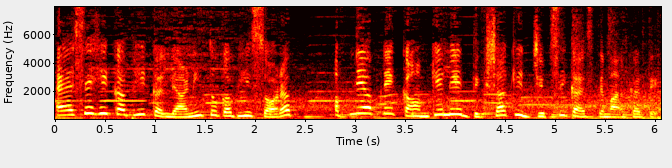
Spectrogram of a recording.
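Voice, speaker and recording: A woman narrates a cartoon story from a script. Her fairly high voice swings up and down in a lively way, with music clearly behind it.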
